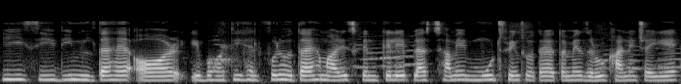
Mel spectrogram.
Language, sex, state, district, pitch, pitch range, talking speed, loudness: Hindi, female, Delhi, New Delhi, 205 Hz, 195-210 Hz, 230 wpm, -18 LUFS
